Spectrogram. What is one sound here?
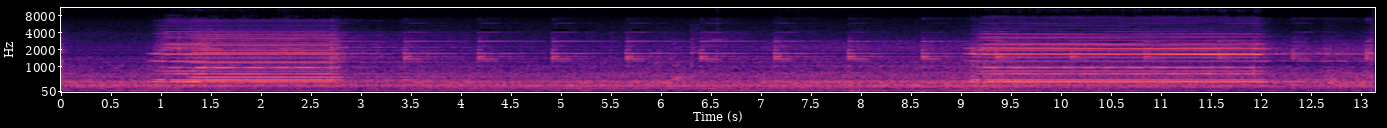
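A model train horn blows two long blasts.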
